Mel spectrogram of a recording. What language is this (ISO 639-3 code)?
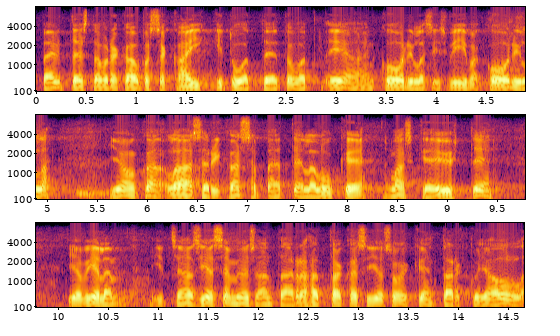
fin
